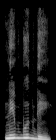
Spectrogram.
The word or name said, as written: ನಿಬುದ್ದಿ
